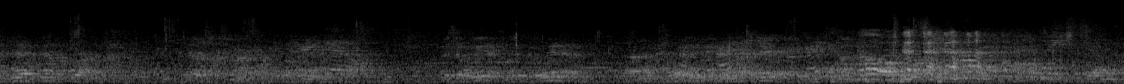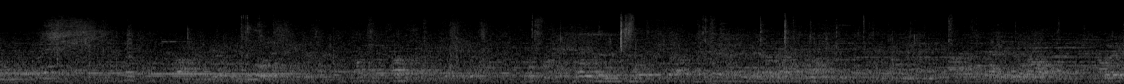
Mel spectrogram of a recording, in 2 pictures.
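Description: Men and women chat and murmur nearby in a large echoing hall.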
